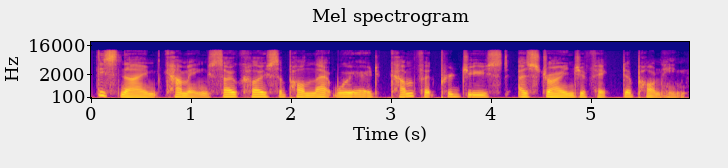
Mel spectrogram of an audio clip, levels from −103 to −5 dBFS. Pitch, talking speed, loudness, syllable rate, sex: 130 Hz, 150 wpm, -18 LUFS, 4.2 syllables/s, female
